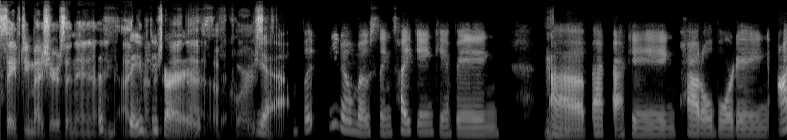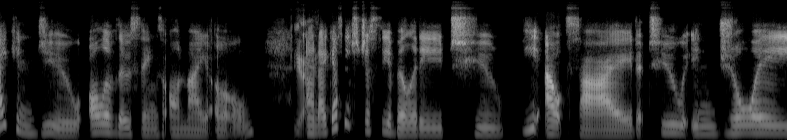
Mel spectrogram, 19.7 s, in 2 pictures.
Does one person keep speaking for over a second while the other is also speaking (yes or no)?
yes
